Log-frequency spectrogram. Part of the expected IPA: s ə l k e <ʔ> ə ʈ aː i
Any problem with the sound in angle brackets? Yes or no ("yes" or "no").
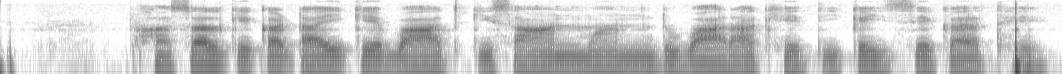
yes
